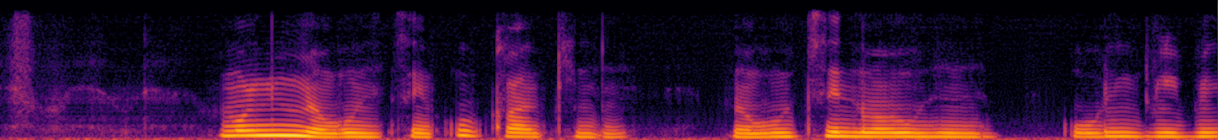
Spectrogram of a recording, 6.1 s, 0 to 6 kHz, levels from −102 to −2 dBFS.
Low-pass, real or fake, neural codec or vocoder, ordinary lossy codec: 5.4 kHz; fake; autoencoder, 22.05 kHz, a latent of 192 numbers a frame, VITS, trained on many speakers; none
